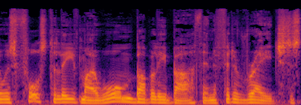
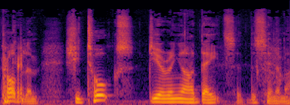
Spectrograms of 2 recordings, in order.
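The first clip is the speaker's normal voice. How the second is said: usual speaking voice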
